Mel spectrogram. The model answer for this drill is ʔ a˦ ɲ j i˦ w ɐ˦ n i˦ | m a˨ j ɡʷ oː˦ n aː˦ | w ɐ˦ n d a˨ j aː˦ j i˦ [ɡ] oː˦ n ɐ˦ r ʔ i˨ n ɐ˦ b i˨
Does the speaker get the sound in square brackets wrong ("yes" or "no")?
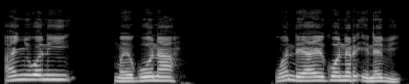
no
